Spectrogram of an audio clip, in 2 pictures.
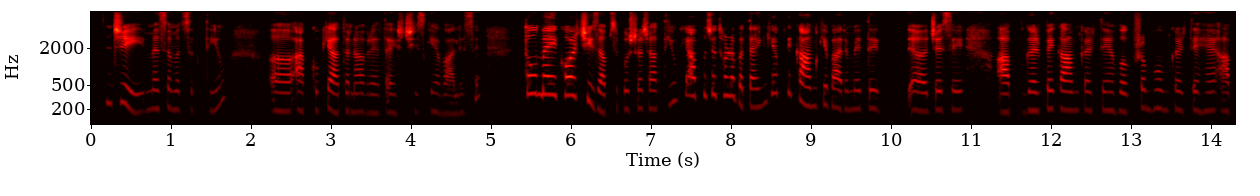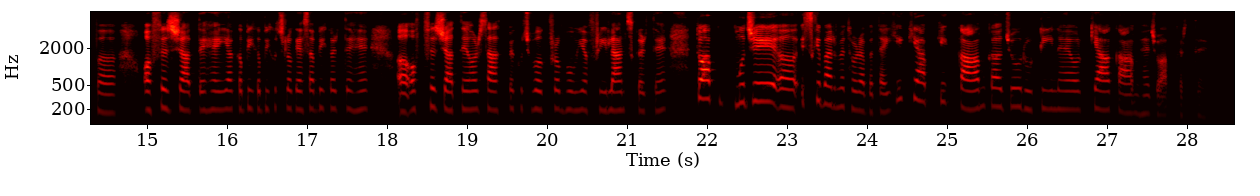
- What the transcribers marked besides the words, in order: in English: "वर्क़ फ़्रॉम होम"; in English: "ऑफ़िस"; in English: "ऑफ़िस"; in English: "वर्क़ फ़्रॉम होम"; in English: "रूटीन"
- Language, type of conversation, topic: Hindi, advice, मैं छुट्टियों में यात्रा की योजना बनाते समय तनाव कैसे कम करूँ?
